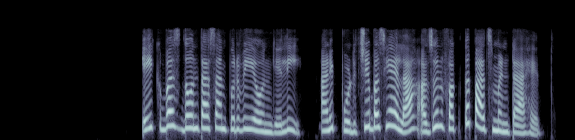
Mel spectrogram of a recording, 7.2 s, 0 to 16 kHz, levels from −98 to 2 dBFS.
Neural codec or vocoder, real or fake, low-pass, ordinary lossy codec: codec, 16 kHz, 4.8 kbps, FACodec; fake; 7.2 kHz; none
